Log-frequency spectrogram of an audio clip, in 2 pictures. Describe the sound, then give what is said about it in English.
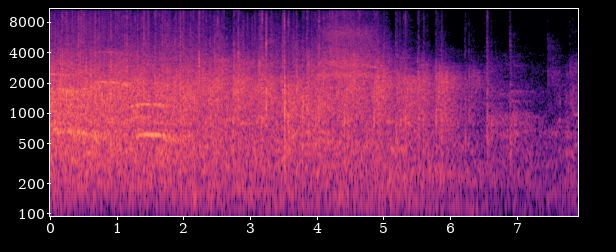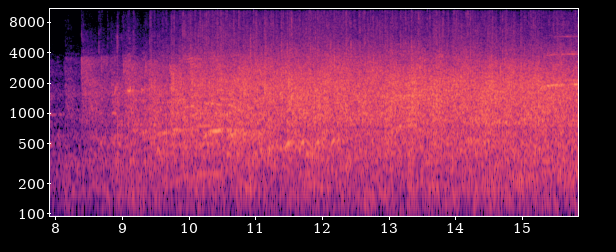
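Sustained applause from an audience at a live music performance, a dense wash of clapping that dips briefly midway before swelling back to full loudness and continuing steadily to the end. “Stop clapping.”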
